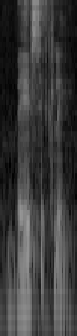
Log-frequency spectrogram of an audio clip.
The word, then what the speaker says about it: basically: here basically actually not we we just say basically basically and an easier way for that is to drop these two letters when you pronounce the word when you write it write their letters when you pronounce it drop them okay now another example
